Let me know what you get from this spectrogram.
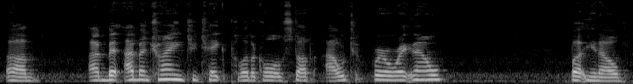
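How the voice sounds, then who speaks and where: Man, slightly raspy, high voice, rambling profane rant, vlog. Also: steady tone, a little slow, darkish tone, a little hiss or hum. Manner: rambling, many restarts and ums, profane. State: slightly raspy voice after being sick. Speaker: YouTube vlogger.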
